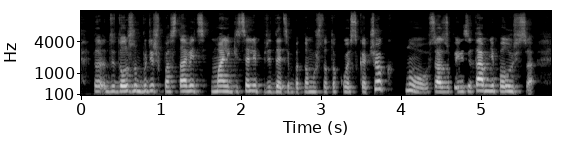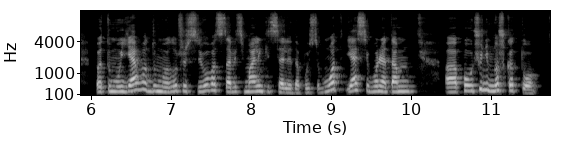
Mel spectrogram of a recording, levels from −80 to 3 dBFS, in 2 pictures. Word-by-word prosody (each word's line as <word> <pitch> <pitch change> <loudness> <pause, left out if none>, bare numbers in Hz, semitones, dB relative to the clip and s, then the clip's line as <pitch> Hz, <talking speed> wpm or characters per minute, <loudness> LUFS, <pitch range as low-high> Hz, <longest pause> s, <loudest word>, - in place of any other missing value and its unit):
то 225 0 -1
ты 225 +1 -3
должен 230 +1 +5
будешь 240 0 -4
поставить 230 +2 +2
маленькие 220 -1 +3
цели 240 +2 +2
перед 210 -3 -9
этим, 210 -1 0
потому 200 +2 -4
что 200 -1 -8
такой 200 0 -6
скачок, 205 +12 -1
ну, 200 -9 -1
сразу 205 +1 +3
перейти, 215 +3 -3
там 250 +1 +8
не 235 - +1
получится. 225 +7 0 0.4
Поэтому 220 +1 -1
я 240 +5 +4
вот 300 -6 -2
думаю, 220 -3 -1
лучше 235 0 -3
всего 225 +2 -3
вот 265 -1 -1
ставить 205 -3 -1
маленькие 215 0 -1
цели: 185 -5 -1
допустим, 175 +1 -8
вот 295 +6 0
я 255 +3 +2
сегодня 225 -4 0
там, 220 +1 0 0.4
а, 200 +1 +3
поучу 245 +7 0
немножко 255 -1 0
то, 455 - -4
225 Hz, 195 wpm, -23 LUFS, 210-240 Hz, 0.4 s, там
